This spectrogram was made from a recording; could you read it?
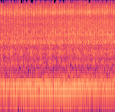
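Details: Toyota Vios at idle, many parts already replaced without curing a severe misfire: rough, stumbling idle with uneven beats and dropped pulses under the steady drone, strong shaking; one cylinder is missing, traced to a bad fuel injector.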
